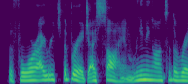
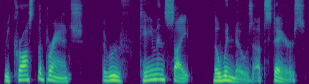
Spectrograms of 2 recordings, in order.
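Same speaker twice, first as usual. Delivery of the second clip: plain reading voice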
